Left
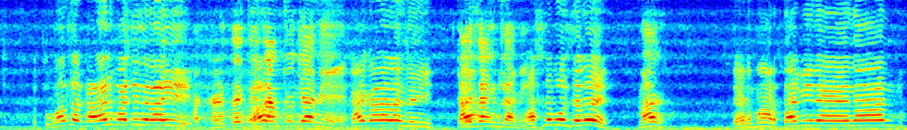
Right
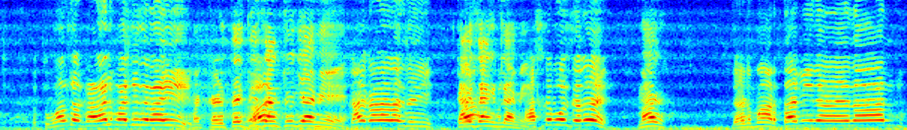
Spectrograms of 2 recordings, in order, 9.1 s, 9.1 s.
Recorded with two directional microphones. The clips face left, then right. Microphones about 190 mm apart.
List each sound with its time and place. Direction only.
0.4 s speech: centre (ahead or behind)
1.9 s speech: 25° right (ahead or behind)
3.5 s speech: 15° left (ahead or behind)
4.5 s a man's voice: 10° right (ahead or behind)
5.3 s speech: 20° left (ahead or behind)
6.4 s a man's voice: 10° right (ahead or behind)
7.3 s speech: 10° left (ahead or behind)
